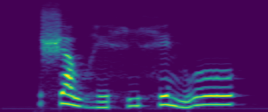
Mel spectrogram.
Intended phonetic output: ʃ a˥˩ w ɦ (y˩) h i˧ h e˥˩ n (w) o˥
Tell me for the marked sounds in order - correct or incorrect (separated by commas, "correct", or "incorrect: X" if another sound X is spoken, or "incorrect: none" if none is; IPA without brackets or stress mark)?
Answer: incorrect: e˩, correct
